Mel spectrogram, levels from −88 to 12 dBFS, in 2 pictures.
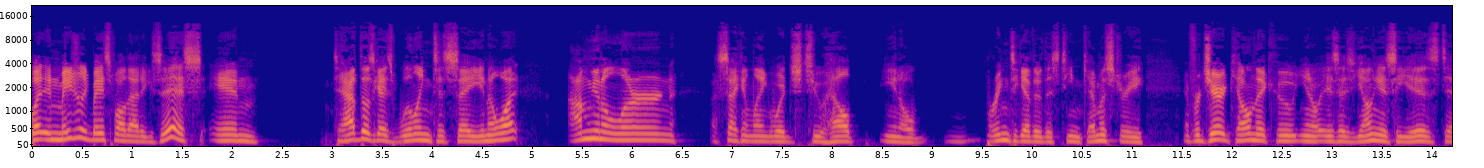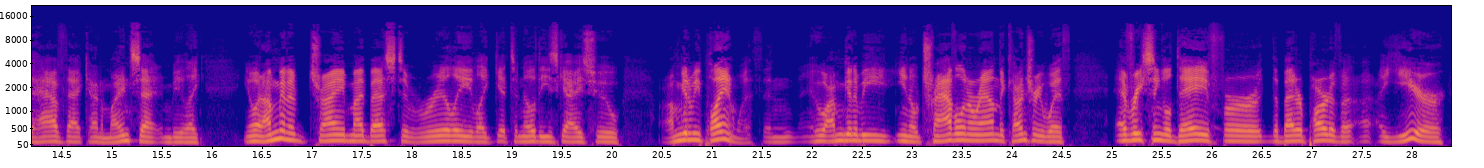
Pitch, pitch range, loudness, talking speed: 150 Hz, 140-165 Hz, -23 LUFS, 220 wpm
